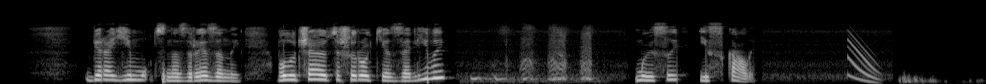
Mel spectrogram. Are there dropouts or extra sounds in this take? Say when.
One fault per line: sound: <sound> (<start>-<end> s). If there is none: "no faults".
sound: squeak (4.6-6.1 s)
sound: chirp (8.5-8.9 s)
